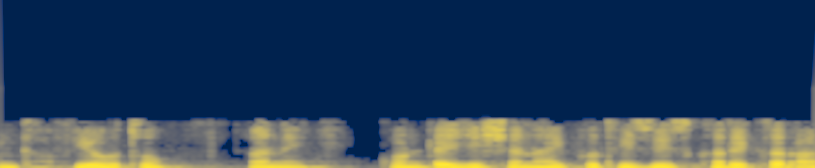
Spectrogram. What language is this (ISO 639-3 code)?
guj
